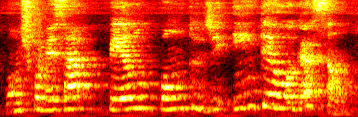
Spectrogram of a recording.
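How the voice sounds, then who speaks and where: A female Brazilian primary school teacher with a high voice and a Brazilian Portuguese accent gives a remote lesson. She explains things to young children slowly and deliberately in a sing-song way. The very echoey room, distant mic, and faint hiss shape the sound.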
